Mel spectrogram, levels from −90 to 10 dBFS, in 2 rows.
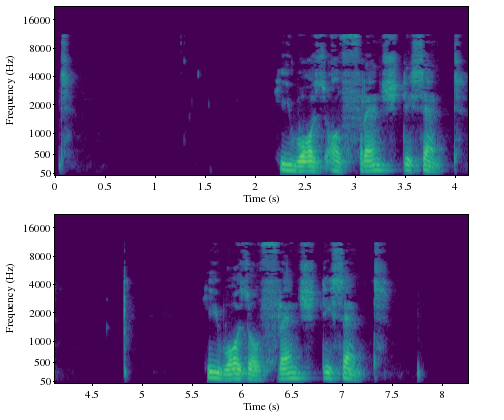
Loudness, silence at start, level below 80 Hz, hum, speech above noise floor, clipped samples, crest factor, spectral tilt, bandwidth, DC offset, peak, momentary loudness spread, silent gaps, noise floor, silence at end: -23 LUFS; 0.05 s; -64 dBFS; none; over 68 dB; under 0.1%; 22 dB; -5 dB/octave; 12 kHz; under 0.1%; -2 dBFS; 20 LU; none; under -90 dBFS; 0.85 s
